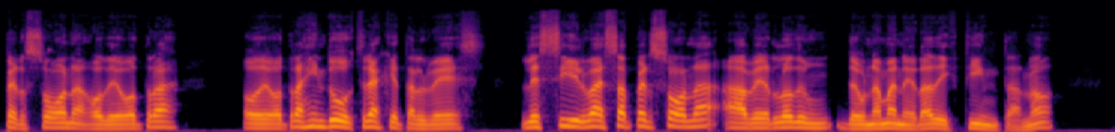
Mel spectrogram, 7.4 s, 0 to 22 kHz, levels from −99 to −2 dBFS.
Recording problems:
none

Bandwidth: 15.5 kHz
